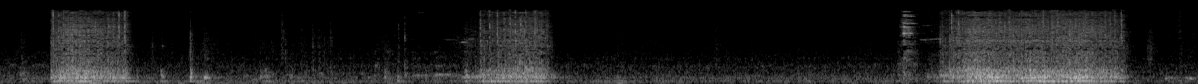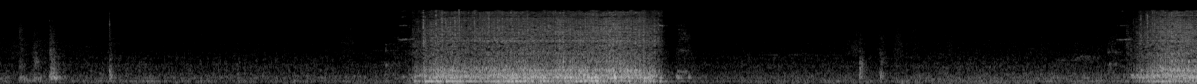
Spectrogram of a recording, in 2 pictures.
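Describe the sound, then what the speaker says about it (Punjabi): A sewing machine stitches the hem of a suit in several whirring bursts of a few seconds each, separated by quieter stretches of handling, close by and with no one speaking. "ਬਲਾਊਜ਼ ਦੀ ਆਪਾਂ ਸਲਾਈ ਲਾ ਦਿੱਤੀ ਆ"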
